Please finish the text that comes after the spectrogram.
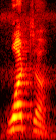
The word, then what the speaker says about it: water: So if a letter T form between two vowel sound voice, so we call it middle of vowel, the T is pronounced as D if the whole word is voiced.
